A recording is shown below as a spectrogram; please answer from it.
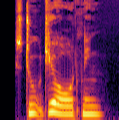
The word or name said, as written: studieordning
